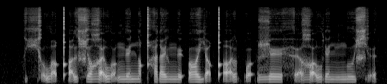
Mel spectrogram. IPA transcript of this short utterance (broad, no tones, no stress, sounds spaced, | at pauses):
ç ɔ̰ w ɔ̰ qʼ ɔ̰ l ɕ u ʁ ə̰ w ɔ̰ ŋ ø n u qʰ ə ɾ ø l ŋ ø ʔ ɔ j ṵ qʼ ɔ̰ l p ɔ̰ ʔ ɮ ø h ə̰ ʁ ɔ̰ w ɾ ø n ŋ u ɕ ə̰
